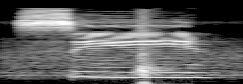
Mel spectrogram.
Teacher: Scene pronounced from the tip of the tongue touching the inner eds of the top two and bottom two front teeth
